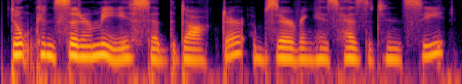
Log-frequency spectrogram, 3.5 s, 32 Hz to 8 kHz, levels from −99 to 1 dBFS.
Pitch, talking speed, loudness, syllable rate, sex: 180 Hz, 155 wpm, -23 LUFS, 5.4 syllables/s, female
